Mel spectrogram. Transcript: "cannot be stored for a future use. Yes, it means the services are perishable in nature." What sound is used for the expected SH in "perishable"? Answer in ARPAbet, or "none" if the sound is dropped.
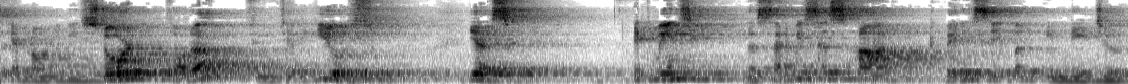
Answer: S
